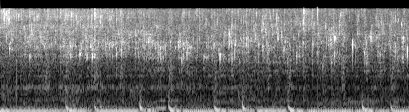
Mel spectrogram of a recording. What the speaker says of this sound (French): On fait frire les oignons.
